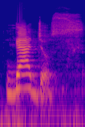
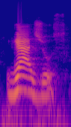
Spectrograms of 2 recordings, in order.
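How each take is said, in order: First: The double L sounds like a DJ. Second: The double L sounds like a soft ZH. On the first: "Outro som é o D J" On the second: "É igual ao J do português"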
